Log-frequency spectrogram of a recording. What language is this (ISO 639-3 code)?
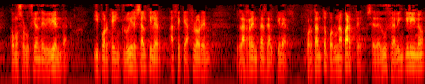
spa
